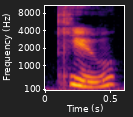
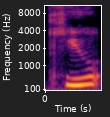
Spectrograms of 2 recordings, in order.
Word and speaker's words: Qiu: of fun trying to figure out how to pronounce it. Qiu, Qiu, Xiaolong, Xiaolong.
